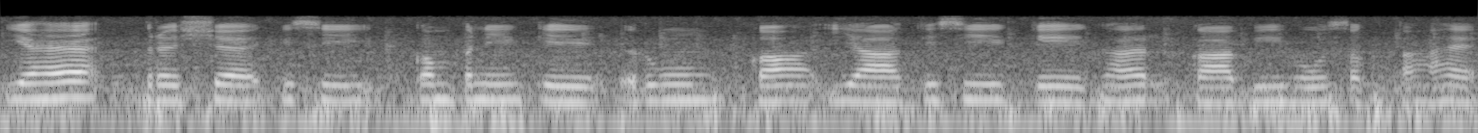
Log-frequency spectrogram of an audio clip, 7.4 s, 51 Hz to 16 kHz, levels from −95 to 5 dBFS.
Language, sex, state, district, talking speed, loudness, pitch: Hindi, female, Haryana, Charkhi Dadri, 130 wpm, -17 LUFS, 195 Hz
